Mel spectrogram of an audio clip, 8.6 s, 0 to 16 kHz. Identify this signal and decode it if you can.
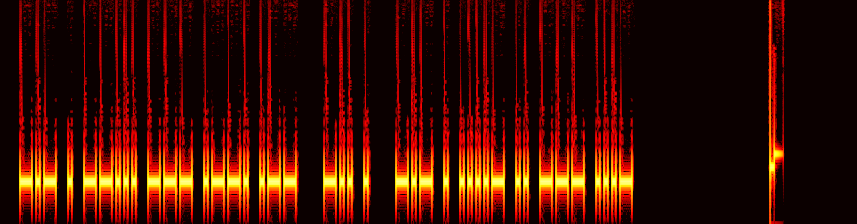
Morse code, heard as a keyed tone, about 30 wpm, 690 Hz. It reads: KE7OPW DE KE4IOV
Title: USA Callsign DE Callsign - 6 Characters - 30wpm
